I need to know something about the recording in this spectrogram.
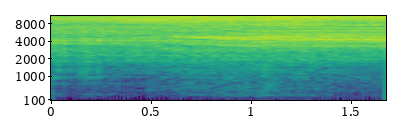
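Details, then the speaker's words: Ram pump supply pipe to chicken watering bucket float valve, valve just opened: steady sharp hiss with no water gurgle yet as trapped air bleeds out ahead of the water. "let all the air out of this pipe there's a good bit of it in there you can hear it cycle hit the pump"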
